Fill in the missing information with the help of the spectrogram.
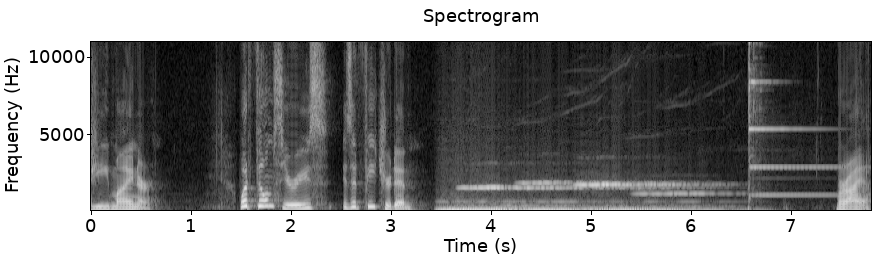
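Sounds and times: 
speech: 0.0 - 0.7, 1.5 - 3.6, 7.4 - 7.7
person whistling a four-note melody: 3.5 - 6.6.

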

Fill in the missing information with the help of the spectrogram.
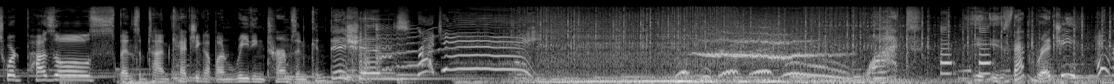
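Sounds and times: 
speech: 0.0 - 5.7, 6.8 - 11.1
cartoon vehicle engine as a pigeon drives up in a motor pickle: 3.9 - 11.1
bouncy warbling tones: 6.6 - 11.1.

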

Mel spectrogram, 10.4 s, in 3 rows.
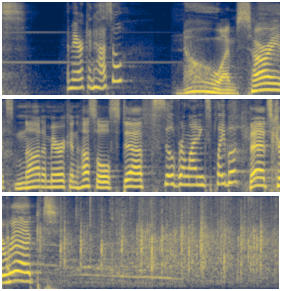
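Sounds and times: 
speech: 0.8 - 7.8
audience applauding a correct guess: 6.9 - 10.4.

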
